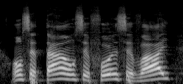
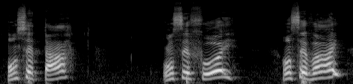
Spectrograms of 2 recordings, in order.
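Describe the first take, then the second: First: Loud Goiás-style Onde cê tá, Onde cê foi, Onde cê vai; Goiás way of talking. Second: Loud, higher Goiás-style questions, dropping the a of aonde; Goiás way of talking. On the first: Teacher repeating the Goiás way of asking. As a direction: repeat the Goiás questions, just as lively. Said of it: "Tudo do mesmo jeito". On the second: Teacher demonstrating how people from Goiás talk. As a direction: say Onde cê tá with a lively Goiás twang. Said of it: "Fala assim, ó". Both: Shown as a demonstration.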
